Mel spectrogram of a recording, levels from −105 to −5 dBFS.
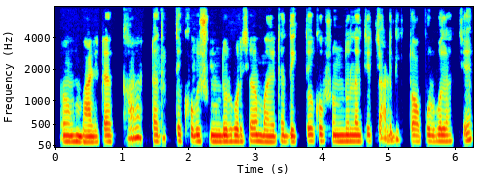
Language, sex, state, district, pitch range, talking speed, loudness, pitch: Bengali, male, West Bengal, Jhargram, 130-135 Hz, 145 wpm, -23 LUFS, 130 Hz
